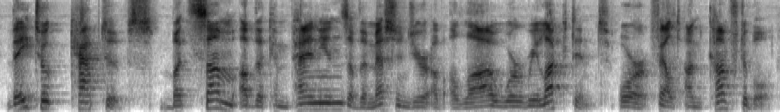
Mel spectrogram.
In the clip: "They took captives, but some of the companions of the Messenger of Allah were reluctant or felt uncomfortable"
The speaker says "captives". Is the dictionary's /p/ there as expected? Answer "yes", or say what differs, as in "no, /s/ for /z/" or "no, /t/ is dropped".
yes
